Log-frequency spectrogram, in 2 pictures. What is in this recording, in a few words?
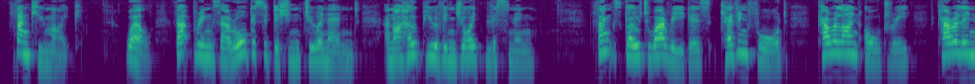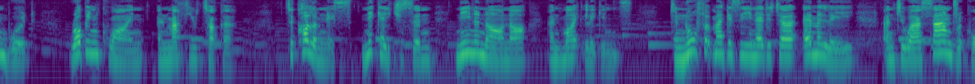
Closing Announcement; Chatterbox; Norfolk Magazine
